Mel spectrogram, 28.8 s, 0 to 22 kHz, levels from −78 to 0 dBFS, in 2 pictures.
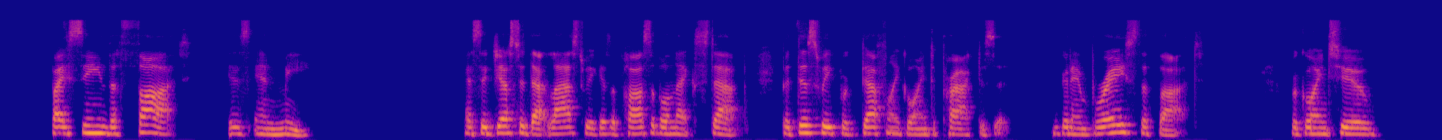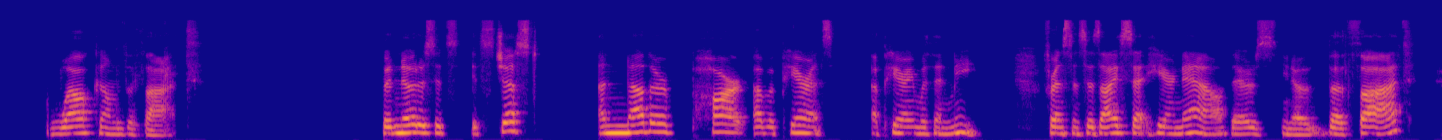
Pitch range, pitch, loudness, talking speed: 175-205 Hz, 185 Hz, -26 LUFS, 130 wpm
